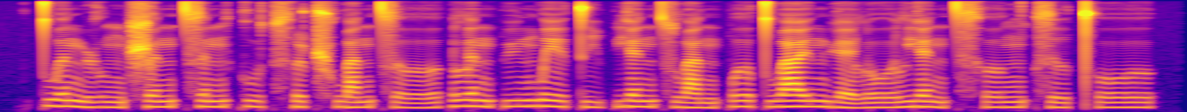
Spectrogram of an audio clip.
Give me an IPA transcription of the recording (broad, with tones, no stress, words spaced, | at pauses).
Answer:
t̪wə˥˩nɻʊ˨˩ŋ ʂə˧˥nt͡sə˧˥n ku˨˩t͡sʰɹ̩˦ʈ͡ʂʰwa˧˥nt͡sɤ˨˩˦ | lə˥˩npy˥n̪we˥˩ɪ̯t̪i˨˩ pjɛ˥nt͡swa˨˩n pɤ˥˩t̪wa˥ɪ̯ n̪ɥɛ˨˩lo˧˥ʊ̯ljɛ˥˩n t͡sʰɤ˧˥ŋ t͡sɹ̩˧˥t̪ʰo˥ʊ̯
